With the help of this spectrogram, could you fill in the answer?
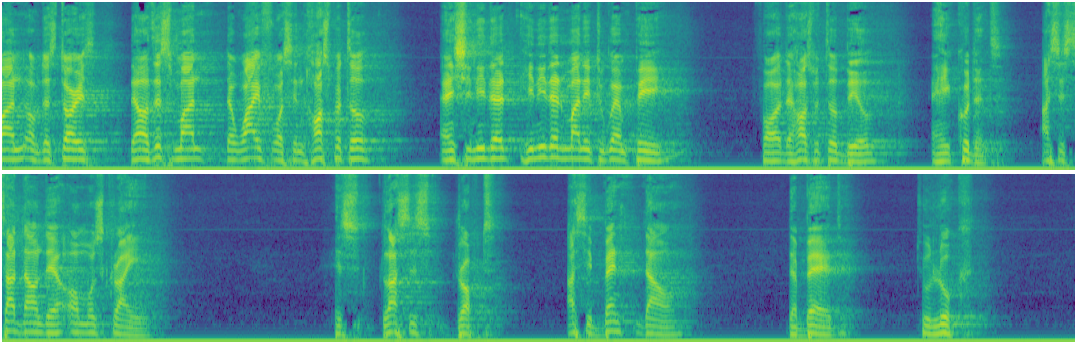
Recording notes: Sermon preached at CBC Shiashie Campus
